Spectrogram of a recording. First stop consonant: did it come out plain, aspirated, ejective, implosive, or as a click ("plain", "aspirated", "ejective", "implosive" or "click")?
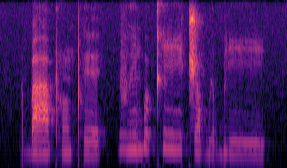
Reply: implosive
